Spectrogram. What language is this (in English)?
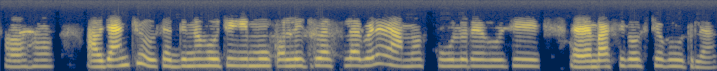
Odia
